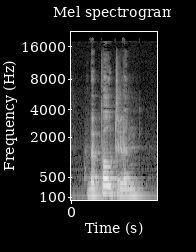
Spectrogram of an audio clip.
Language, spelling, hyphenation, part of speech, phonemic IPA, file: Dutch, bepotelen, be‧po‧te‧len, verb, /bəˈpoː.tə.lə(n)/, Nl-bepotelen.ogg
- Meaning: 1. to grope, to touch sexually 2. to get one's hands on, to handle, to control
